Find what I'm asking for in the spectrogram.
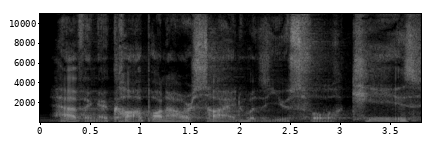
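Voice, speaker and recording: A man growls in a put-on character voice at a fairly slow pace, with clear background noise behind him. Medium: audio drama. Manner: measured, practical.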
